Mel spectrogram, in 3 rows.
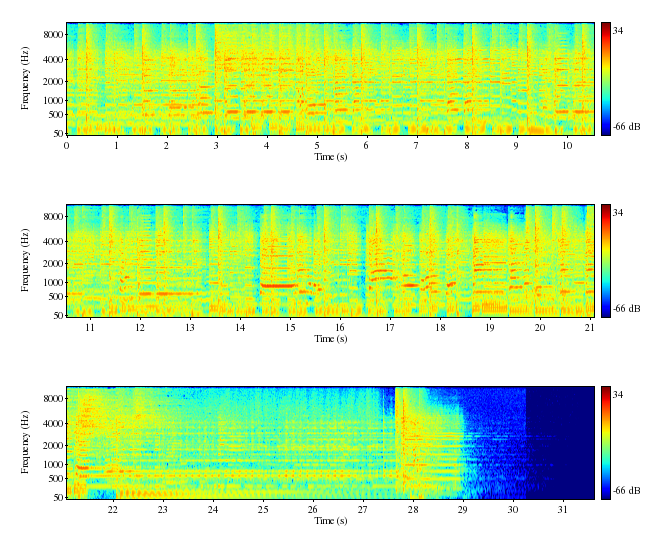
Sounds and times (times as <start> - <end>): Music: 0.0 - 30.0.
